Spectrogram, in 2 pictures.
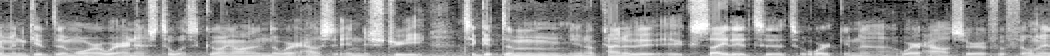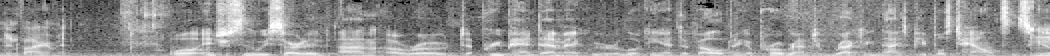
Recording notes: recorded at the Warehousing Education and Research Council (WERC) Conference 2023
